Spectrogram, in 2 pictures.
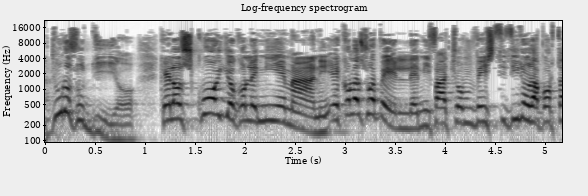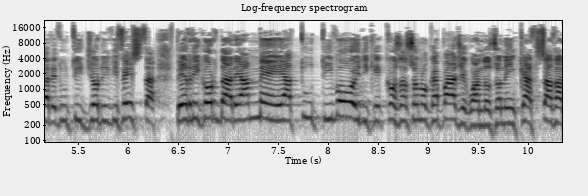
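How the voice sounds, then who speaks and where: A male actor playing a furious local woman who shrilly threatens a whole town. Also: exaggerated voice. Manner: shrill, menacing, shouting threats.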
